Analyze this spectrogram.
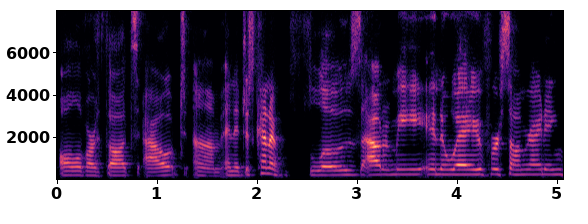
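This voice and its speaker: Against a quiet background, a woman with a plain, everyday voice and an American accent speaks at a moderate pace with fairly even intonation. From Georgia, USA. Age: 20s. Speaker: country music singer. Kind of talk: interview answer.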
